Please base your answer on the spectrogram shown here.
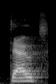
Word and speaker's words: doubts: clarify doubts clarify doubts be careful doubts has a silent letter the silent letter is the B clarify doubts and this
